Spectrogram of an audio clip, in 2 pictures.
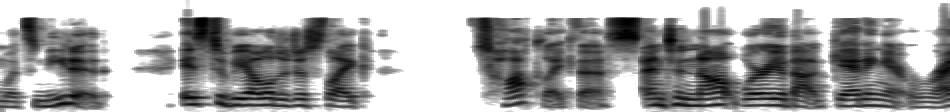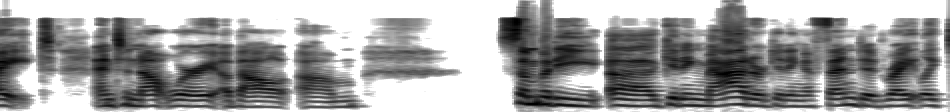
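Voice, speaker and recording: A woman talking as an interview guest in a thoughtful, earnest way with many pauses and ums. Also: lowish voice, fairly bright tone. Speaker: podcast guest. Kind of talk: reflective interview talk.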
